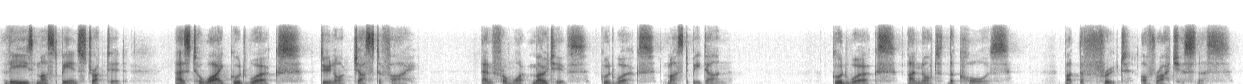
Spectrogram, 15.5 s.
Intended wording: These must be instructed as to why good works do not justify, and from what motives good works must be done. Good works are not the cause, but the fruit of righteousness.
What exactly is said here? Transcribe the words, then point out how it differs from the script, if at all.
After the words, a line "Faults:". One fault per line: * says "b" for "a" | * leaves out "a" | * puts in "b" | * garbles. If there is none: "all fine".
These must be instructed as to why good works do not justify, and from what motives good works must be done. Good works are not the cause, but the fruit of righteousness.
Faults:
all fine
